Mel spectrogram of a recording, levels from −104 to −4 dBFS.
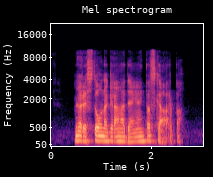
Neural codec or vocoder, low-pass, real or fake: codec, 44.1 kHz, 3.4 kbps, Pupu-Codec; 9.9 kHz; fake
